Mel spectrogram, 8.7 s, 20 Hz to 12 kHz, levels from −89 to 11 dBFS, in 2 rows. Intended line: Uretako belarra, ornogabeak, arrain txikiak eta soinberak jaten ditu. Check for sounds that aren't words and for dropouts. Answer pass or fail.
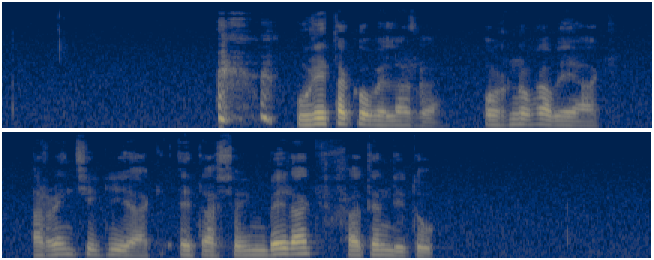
fail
